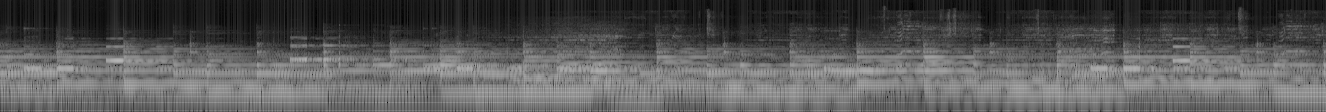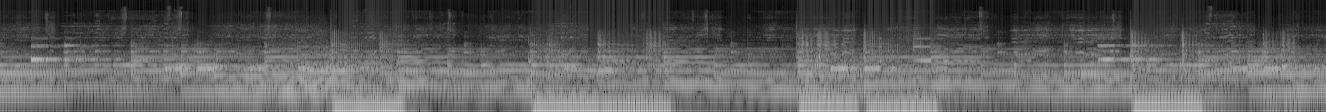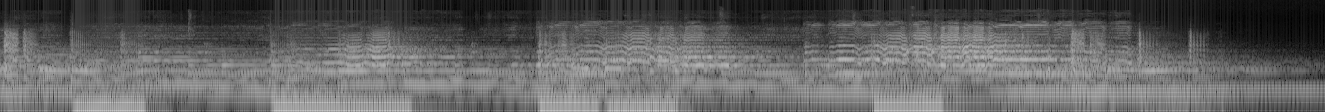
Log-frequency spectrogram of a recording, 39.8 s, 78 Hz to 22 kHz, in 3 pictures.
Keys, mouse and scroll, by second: 2.2-5.3 drag.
